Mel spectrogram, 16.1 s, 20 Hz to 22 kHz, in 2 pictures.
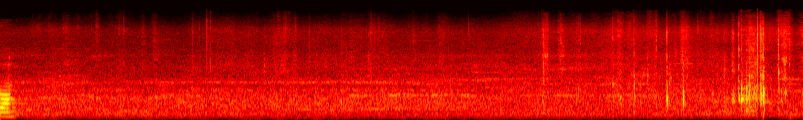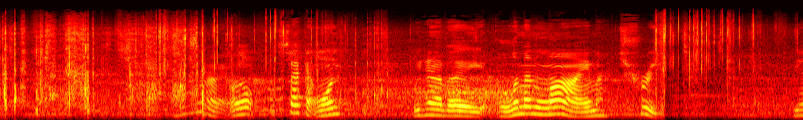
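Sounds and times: cardboard and plastic crinkling: 5.3s - 12.0s, 14.6s - 15.8s.

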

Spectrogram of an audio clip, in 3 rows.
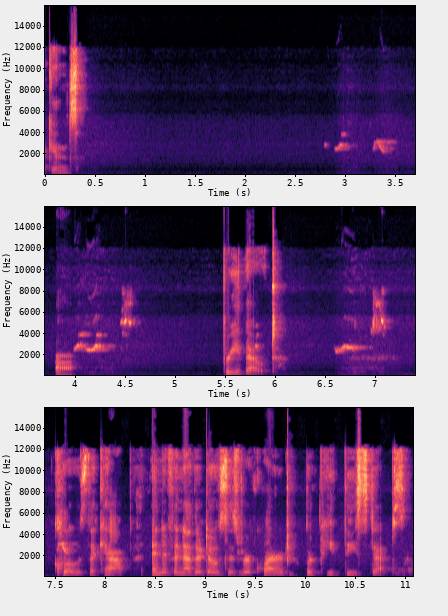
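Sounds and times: small bird chirping: 2.8s - 4.7s, 6.6s - 7.2s.

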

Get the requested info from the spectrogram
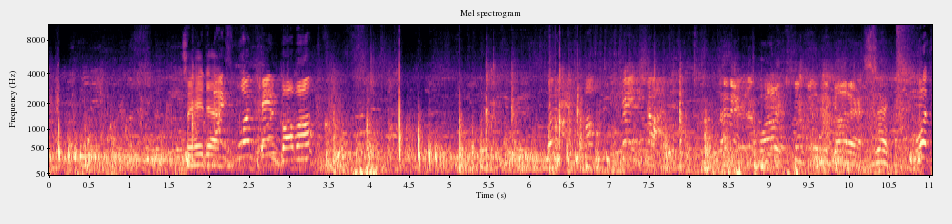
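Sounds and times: bowling ball rolling on lane: 0.0s - 2.4s, 3.3s - 10.3s
chattering voices: 0.0s - 11.0s.

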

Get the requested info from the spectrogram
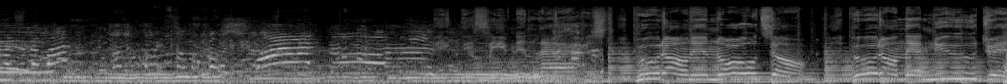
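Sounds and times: children chattering and calling: 0.0s - 7.0s.

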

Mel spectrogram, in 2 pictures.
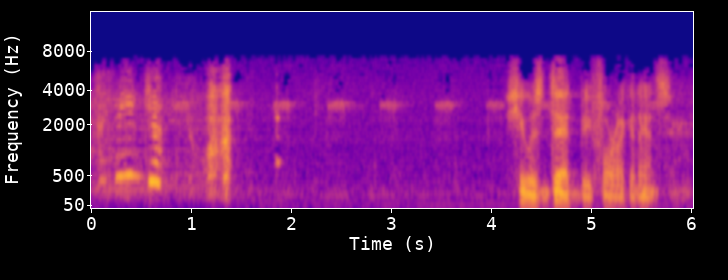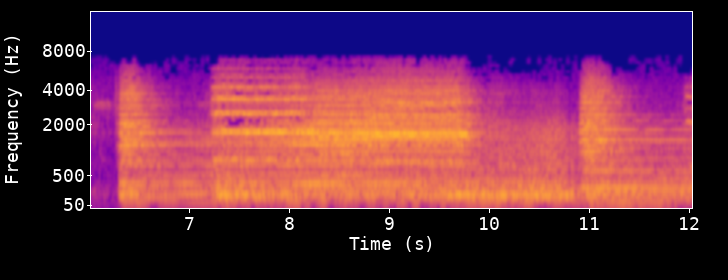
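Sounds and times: faint cricket chirps: 0.0s - 6.4s.

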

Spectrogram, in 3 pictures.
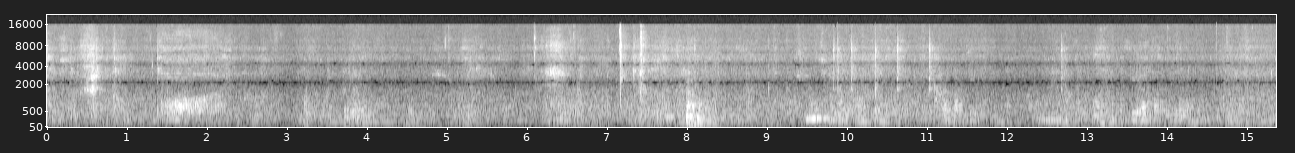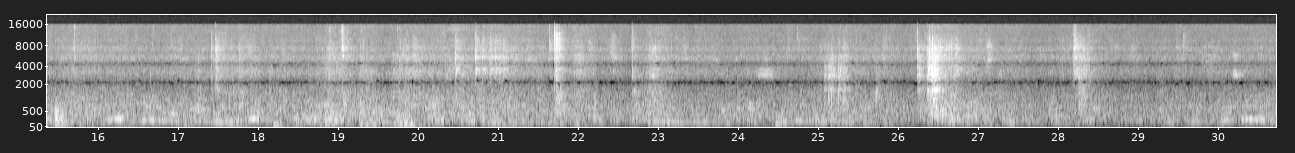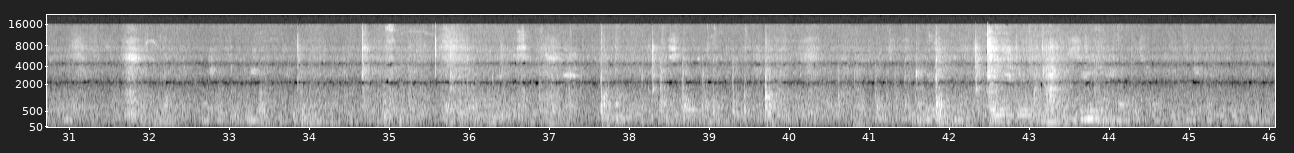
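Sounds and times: faint low murmuring: 0.0s - 46.0s
faint clicks and taps: 3.1s - 11.6s, 33.2s - 43.5s.

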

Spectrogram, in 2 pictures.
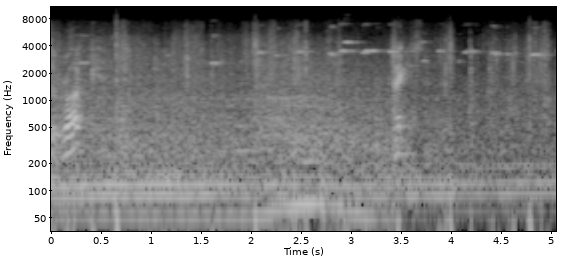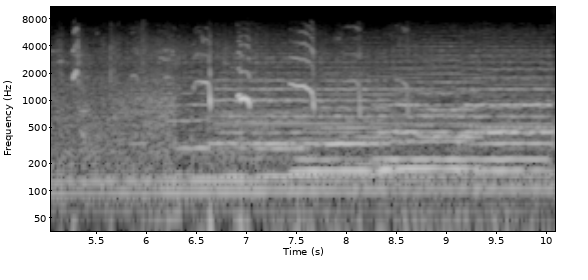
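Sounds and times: high gliding animal calls: 2.2s - 8.8s
orchestral film music: 6.2s - 10.0s.

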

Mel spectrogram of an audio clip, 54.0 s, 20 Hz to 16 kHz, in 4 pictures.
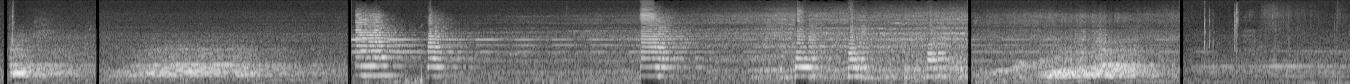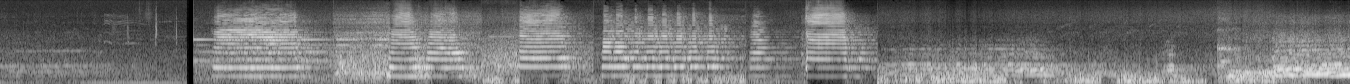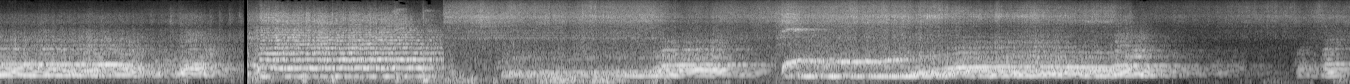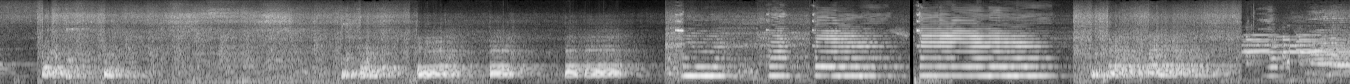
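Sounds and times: train horns chord blasts: 0.0s - 4.8s, 6.4s - 9.7s, 10.4s - 14.4s, 15.5s - 24.6s, 25.7s - 42.0s, 43.9s - 54.0s.

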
